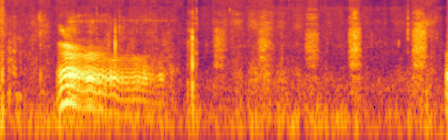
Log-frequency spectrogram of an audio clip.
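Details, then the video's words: Pet dog named Daisy indoors in a small room, giving one drawn-out, wavering whine-like vocalisation with rich harmonics lasting about a second, followed by quiet rustling and a person's voice calling its name and talking about toys. "dog :)"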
